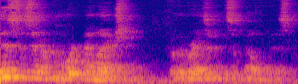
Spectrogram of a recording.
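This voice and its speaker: Noticeable background noise and audible room echo fill the recording. Through them, a man talks. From Arkansas (Pine Bluff). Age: 60s. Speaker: mayoral candidate, city councilor. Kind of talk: candidate forum statement.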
